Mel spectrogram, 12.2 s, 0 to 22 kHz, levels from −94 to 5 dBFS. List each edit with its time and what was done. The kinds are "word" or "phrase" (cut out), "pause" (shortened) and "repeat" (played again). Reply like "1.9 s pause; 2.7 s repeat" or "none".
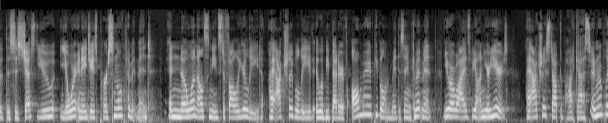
none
